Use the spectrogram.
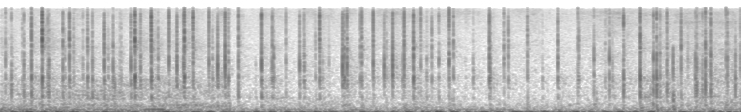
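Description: Long acrylic nails tap rapidly and irregularly on a solid, silver reflective-foil hardcover book lying flat on a table. The taps are short, bright clicks that die away almost at once, over a steady low rumble throughout.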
